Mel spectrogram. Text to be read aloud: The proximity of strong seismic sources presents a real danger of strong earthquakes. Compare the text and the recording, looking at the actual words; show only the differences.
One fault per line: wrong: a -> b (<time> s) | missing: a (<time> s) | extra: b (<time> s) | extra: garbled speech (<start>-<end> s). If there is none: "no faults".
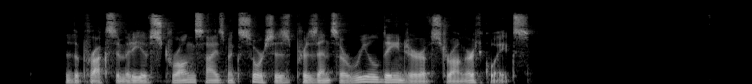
no faults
